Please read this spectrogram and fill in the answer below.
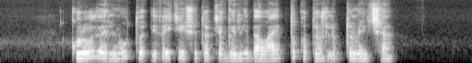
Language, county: Lithuanian, Vilnius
